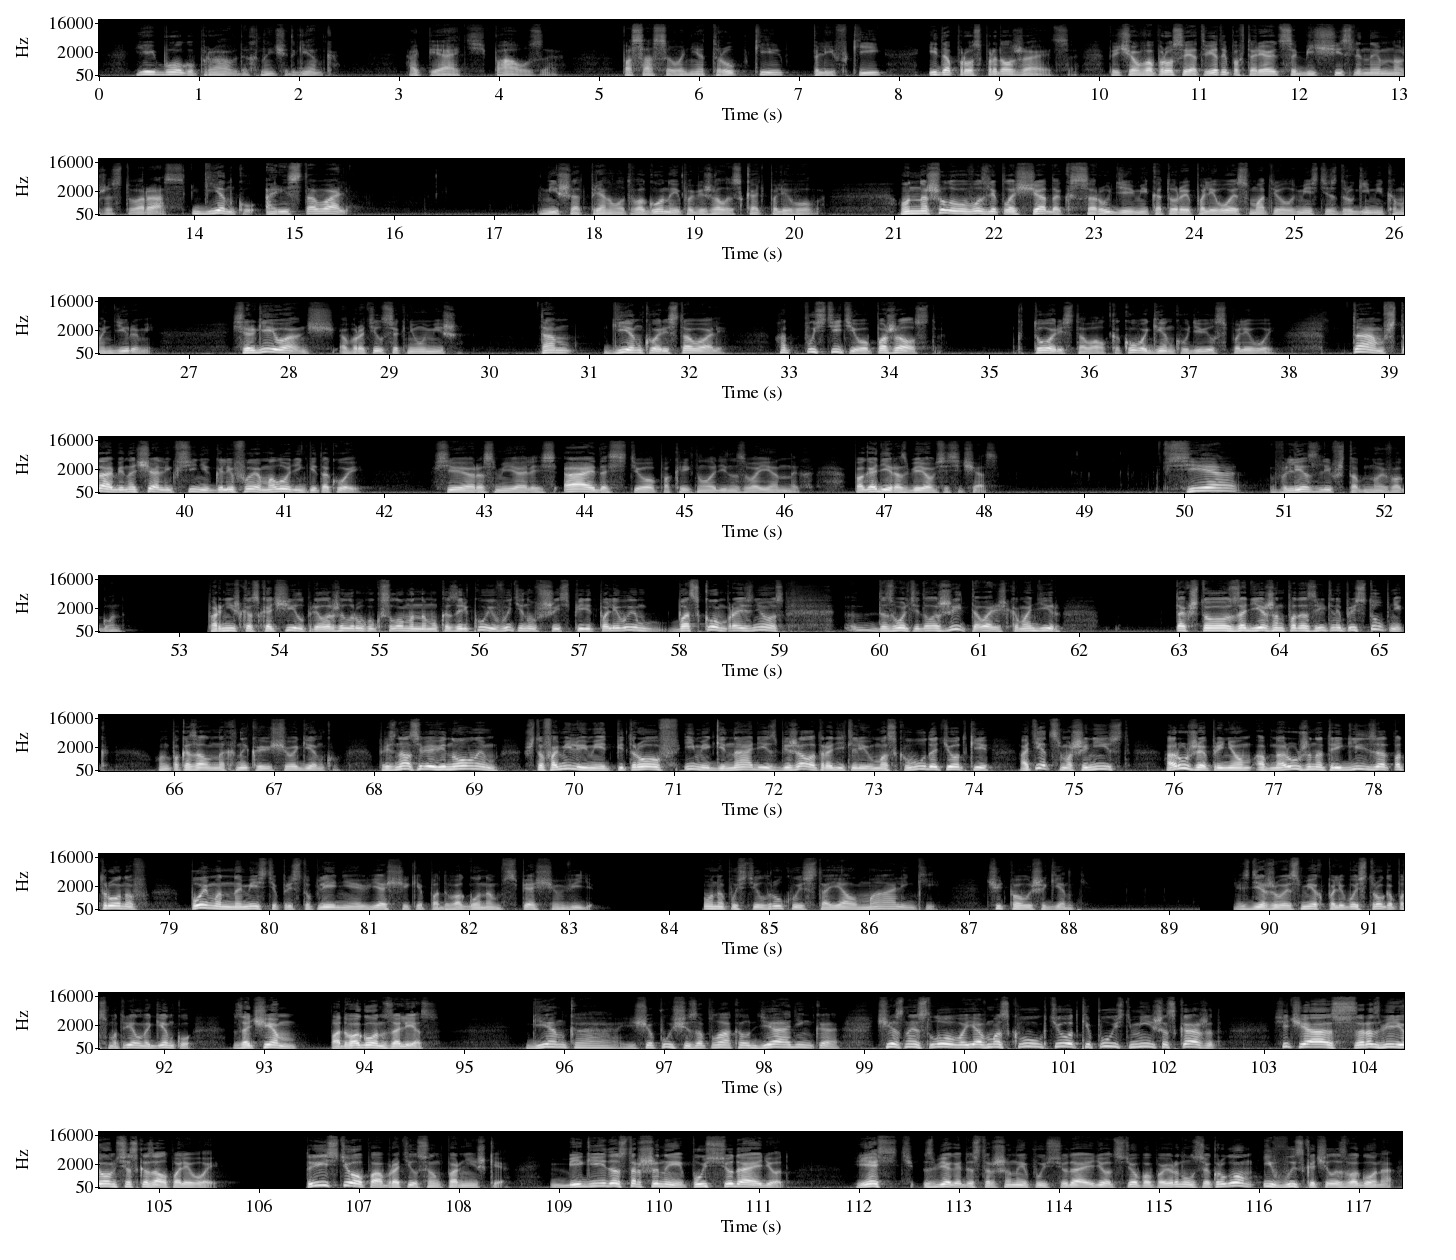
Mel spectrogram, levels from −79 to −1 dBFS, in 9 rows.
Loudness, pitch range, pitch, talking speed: -17 LUFS, 95-145 Hz, 120 Hz, 110 wpm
